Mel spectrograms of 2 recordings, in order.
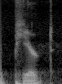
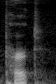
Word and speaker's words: Peart: Did you say Peart? – Peart. – Is that how you pronounce it? – Yeah. – It's not Pert, like the shampoo. – Not from what I understood. I called it Pert before, and they were like Pert. Peart. – Peart.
